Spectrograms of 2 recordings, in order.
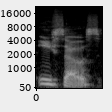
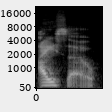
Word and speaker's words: ISO: like an acronym is, it should actually be pronounced as a single word and is commonly referred to as ISO.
